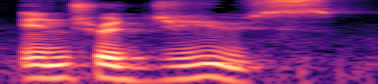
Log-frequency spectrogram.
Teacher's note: the word introduce is pronounced with a stress at the end so it sounds like this introduced so you can just say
